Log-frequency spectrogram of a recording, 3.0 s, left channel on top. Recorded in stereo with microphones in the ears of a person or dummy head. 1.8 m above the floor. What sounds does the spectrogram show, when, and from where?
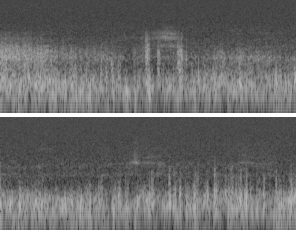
Only background noise.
